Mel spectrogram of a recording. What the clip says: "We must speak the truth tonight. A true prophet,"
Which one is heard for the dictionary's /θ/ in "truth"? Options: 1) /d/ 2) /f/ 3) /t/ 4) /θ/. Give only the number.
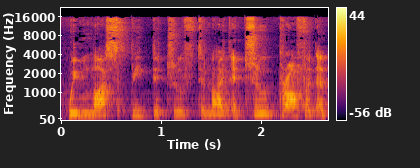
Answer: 4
